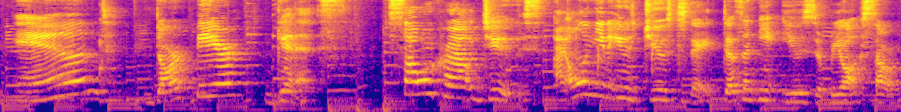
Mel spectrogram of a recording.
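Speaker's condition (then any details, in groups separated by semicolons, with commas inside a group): No condition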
